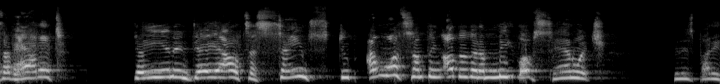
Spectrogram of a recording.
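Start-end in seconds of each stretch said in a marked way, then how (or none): 0.0-6.1 higher and louder, boiling over; fed-up rant. Acted. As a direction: blow up about the same lunch. Worker rants about lunch again.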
